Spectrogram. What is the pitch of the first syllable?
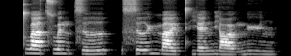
falling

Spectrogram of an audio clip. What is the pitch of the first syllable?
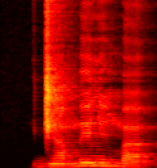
low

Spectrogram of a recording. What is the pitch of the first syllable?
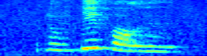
low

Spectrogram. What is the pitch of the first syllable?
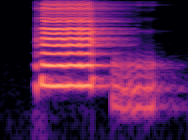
high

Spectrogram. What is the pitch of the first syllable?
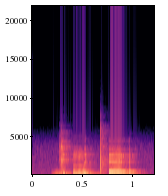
high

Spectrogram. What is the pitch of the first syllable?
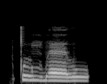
low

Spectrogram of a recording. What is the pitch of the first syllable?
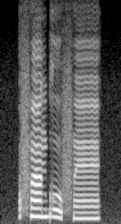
high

